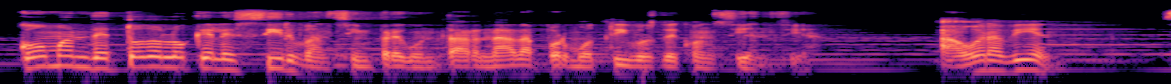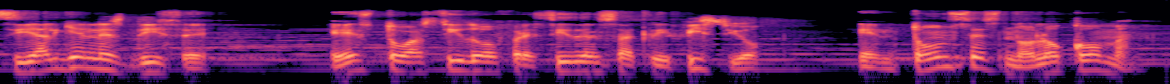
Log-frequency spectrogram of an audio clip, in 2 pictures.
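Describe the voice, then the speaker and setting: A man's voice: mid-range voice, close to an everyday voice. A man playing the Apostle Paul as an earnest, solemn teacher exhorting his congregation in a dramatized audio Bible, with music behind him. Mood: earnest instruction. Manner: solemn, exhortative, deliberate phrasing.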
